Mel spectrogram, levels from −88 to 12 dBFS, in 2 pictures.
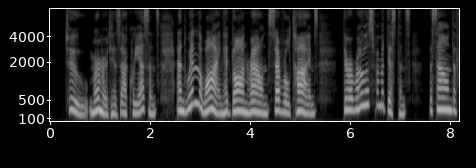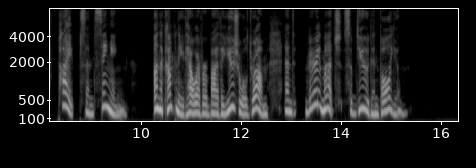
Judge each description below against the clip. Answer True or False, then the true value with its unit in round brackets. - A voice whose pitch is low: False (235 Hz)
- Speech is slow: True (130 wpm)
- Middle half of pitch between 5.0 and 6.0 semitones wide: True (5.5 semitones)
